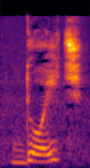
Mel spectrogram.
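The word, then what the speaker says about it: Deutsch: TSC ها یا در واقع همون TSCH انگلیسی هست که این ترکیب همیشه ش تلفظ میشه. از جمله در کلمه دویچ به معنی آلمانی.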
